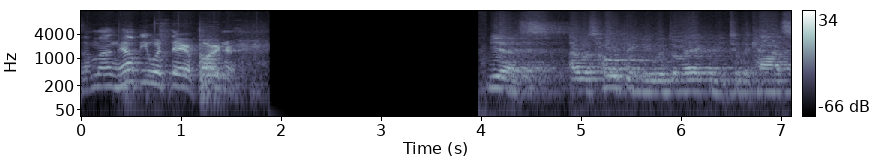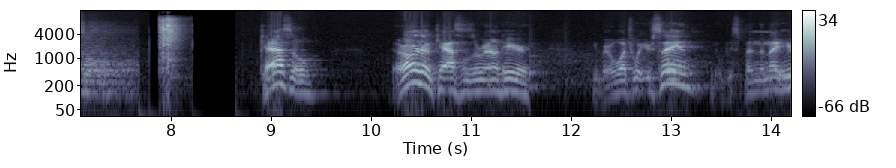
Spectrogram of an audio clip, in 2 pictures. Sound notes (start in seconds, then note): 7.9 gun clicks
